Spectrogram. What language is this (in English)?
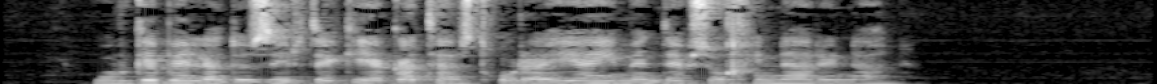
Mingrelian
